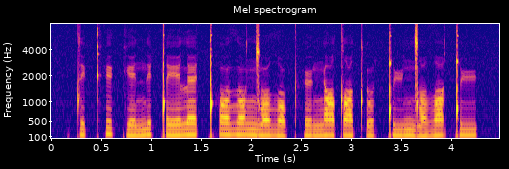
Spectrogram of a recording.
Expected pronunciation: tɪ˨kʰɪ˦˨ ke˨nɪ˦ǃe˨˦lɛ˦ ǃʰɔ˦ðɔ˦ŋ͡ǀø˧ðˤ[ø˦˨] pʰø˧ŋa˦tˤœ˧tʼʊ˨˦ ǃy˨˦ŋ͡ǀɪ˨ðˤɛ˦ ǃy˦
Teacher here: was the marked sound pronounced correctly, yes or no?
no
